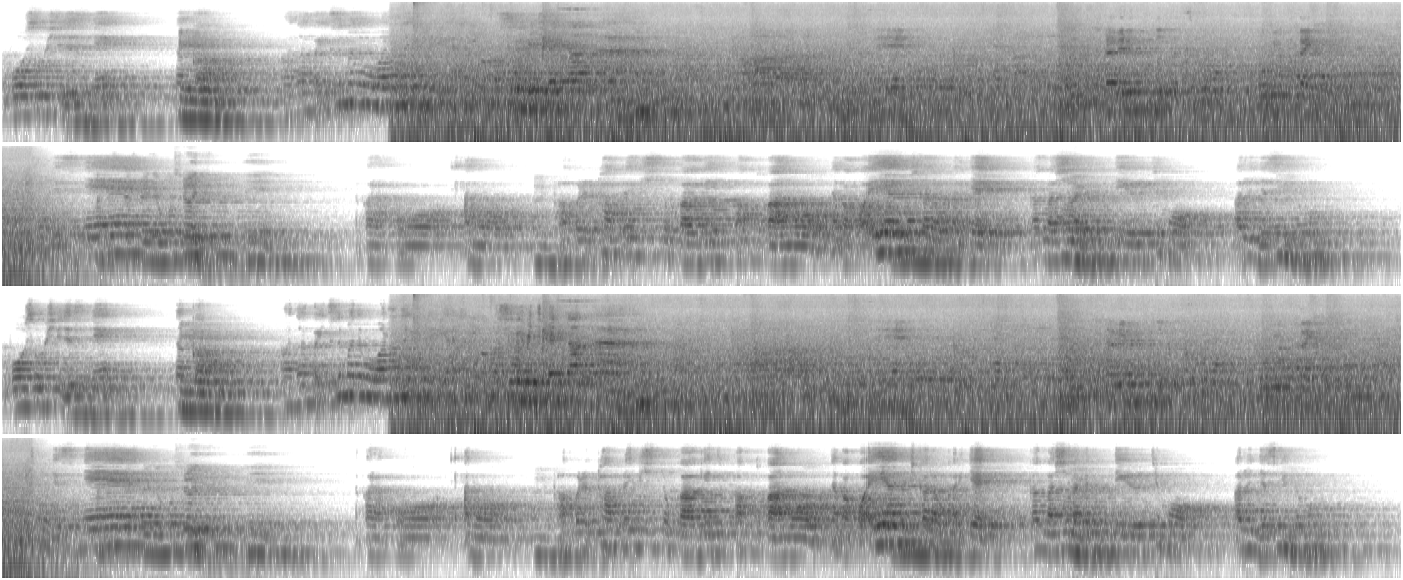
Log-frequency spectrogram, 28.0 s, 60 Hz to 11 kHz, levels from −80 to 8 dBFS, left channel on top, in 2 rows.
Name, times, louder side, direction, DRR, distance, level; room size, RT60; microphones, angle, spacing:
voice 1, 0.1-1.1 1.7-2.2 2.8-6.4 8.1-9.8 14.3-15.4 17.6-19.1 19.5-23.8 24.3-25.9 26.3-27.1, right 1 dB, 80° right, -1 dB, 1.4 m, -25 dB
voice 2, 0.6-1.0 1.8-2.2 6.1-6.6 7.4-9.1 9.9-10.3 10.7-12.1 12.6-13.9 15.2-16.8 19.3-19.6 23.0-23.4 24.6-24.9 26.7-27.0, left 1 dB, 55° left, -1 dB, 1.3 m, -27 dB
sound 1, 3.9-14.3, equal, 10° right, 0.4 m, -22 dB
9.9 x 5.0 x 5.4 m, 2.5 s
head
